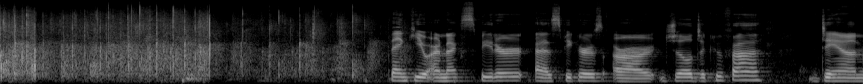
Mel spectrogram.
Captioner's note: applause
